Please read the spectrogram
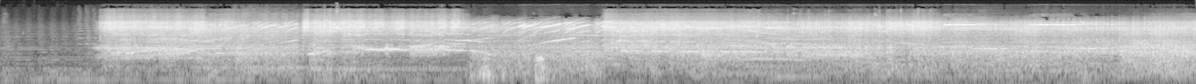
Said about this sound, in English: Yeah, it was that big ship that Anakin and Obi-Wan crash land. Yeah, I actually just heard this at the gym. The episode we had this on, it was Grievous' ship's crash landing.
